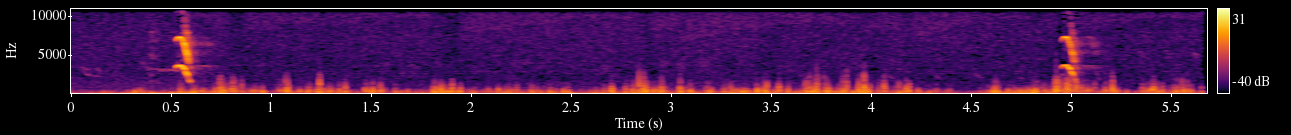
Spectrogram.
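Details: Bobak marmot, or steppe marmot, giving two sharp, high, downward-slurred whistles about four seconds apart, each very brief, over a steady low rumble of wind and rustling.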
